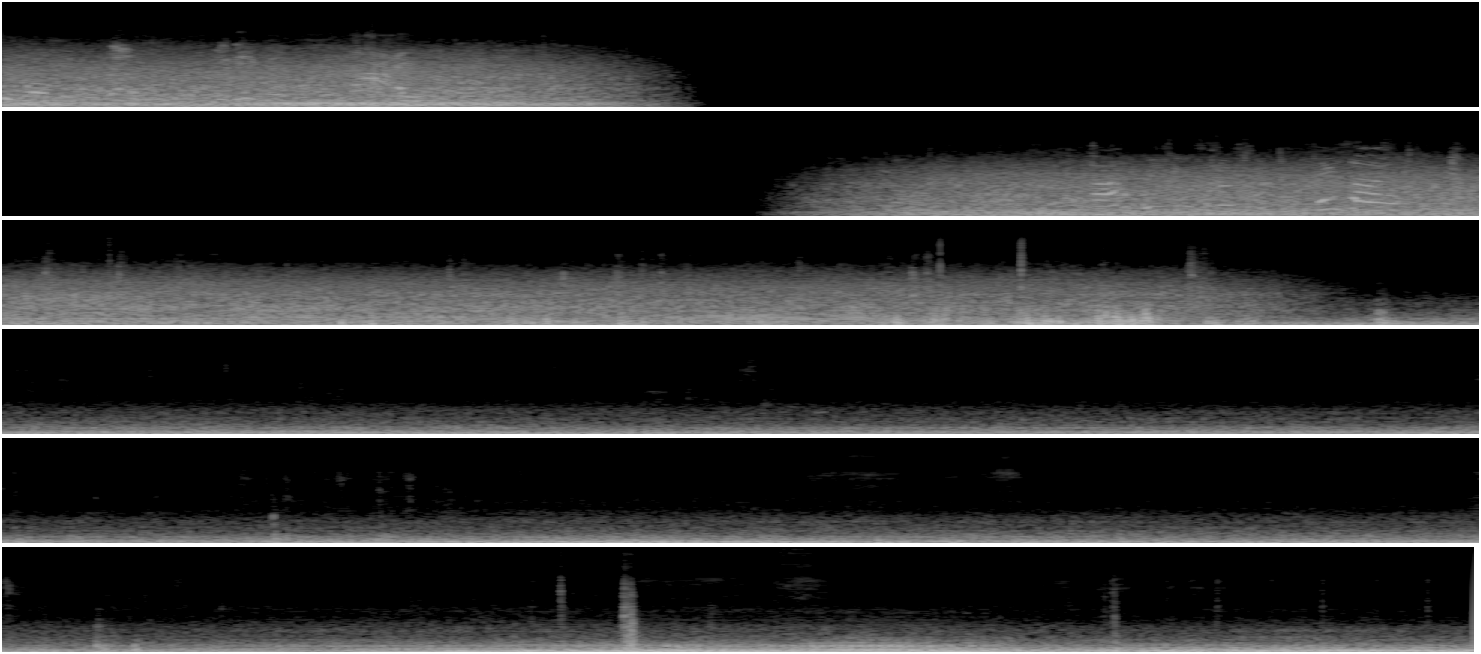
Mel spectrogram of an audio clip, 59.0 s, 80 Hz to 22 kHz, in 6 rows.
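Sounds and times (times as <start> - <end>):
road traffic rumble: 0.0 - 4.5, 15.0 - 59.0
faint ticks: 56.2 - 59.0.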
